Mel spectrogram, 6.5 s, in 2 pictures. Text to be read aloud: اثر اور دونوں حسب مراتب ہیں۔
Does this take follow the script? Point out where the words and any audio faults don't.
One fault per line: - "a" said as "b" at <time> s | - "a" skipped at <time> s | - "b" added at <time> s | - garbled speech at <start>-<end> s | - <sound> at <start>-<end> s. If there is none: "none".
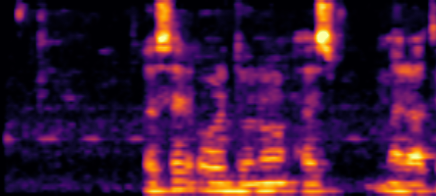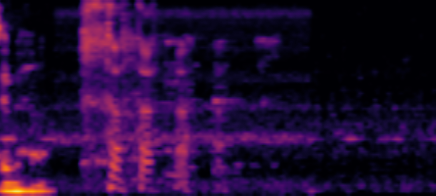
- laugh at 3.8-5.4 s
